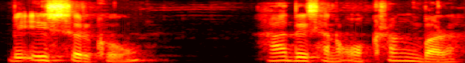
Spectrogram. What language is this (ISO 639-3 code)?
brx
